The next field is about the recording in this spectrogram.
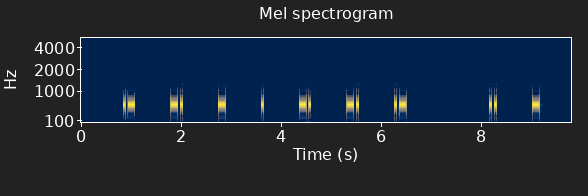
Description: Morse code, heard as a keyed tone, about 25 wpm, spaced as for 10 wpm, 600 Hz. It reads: ANTENNA IT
